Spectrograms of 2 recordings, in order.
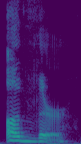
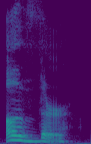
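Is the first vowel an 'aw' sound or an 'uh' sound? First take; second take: uh; uh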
